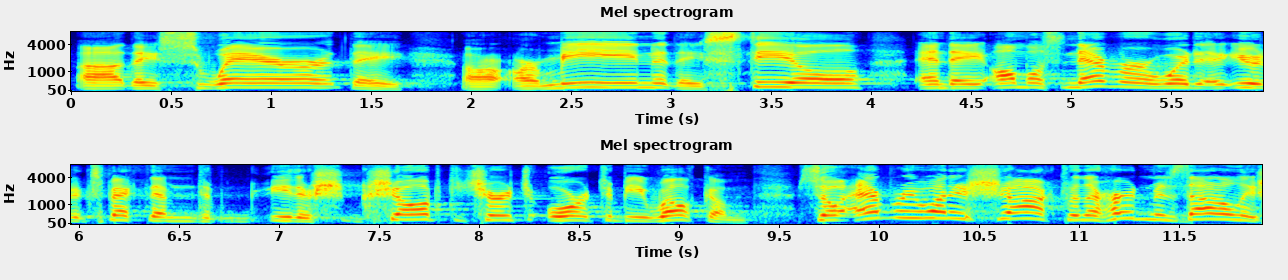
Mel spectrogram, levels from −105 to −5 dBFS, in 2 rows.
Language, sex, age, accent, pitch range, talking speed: English, male, 50-69, American, 185-255 Hz, 185 wpm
